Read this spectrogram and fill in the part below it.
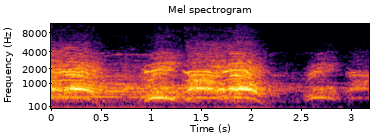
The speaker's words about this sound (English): He couldn't even speak. During his entire speech, he tried to speak, and the crowd chanted, Retire, retire, retire. He's finished. He's that's in Kentucky. Those are his people.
